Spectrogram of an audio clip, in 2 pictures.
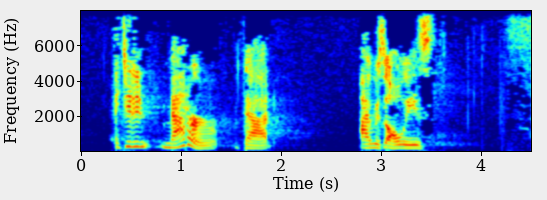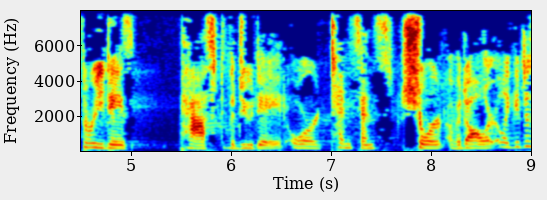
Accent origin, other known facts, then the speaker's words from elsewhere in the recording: New Jersey, United States; I recently moved back to New Jersey, which is where I'm from. I'm back, not just to my hometown, but actually to the house I grew up in, which is an interesting experience.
